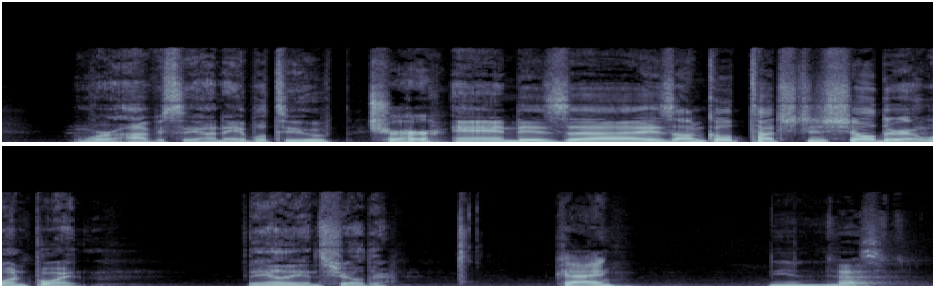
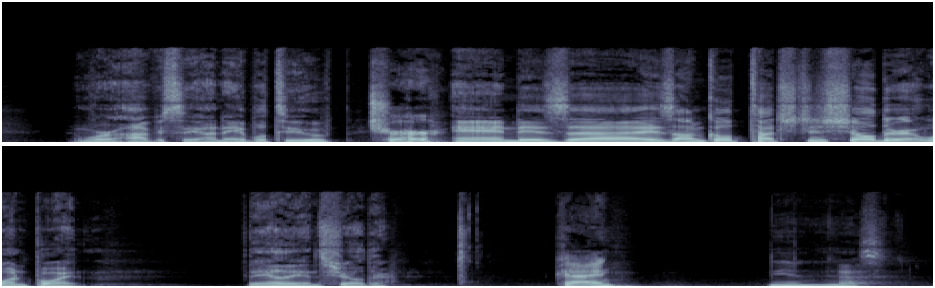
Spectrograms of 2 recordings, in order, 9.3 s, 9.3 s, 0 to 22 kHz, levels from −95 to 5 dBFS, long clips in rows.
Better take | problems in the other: second | animal sounds; loud; throughout; 10 dB below the speech; faint in the second

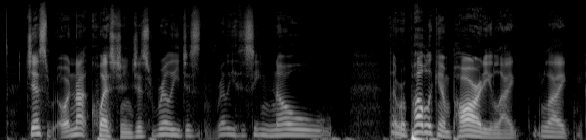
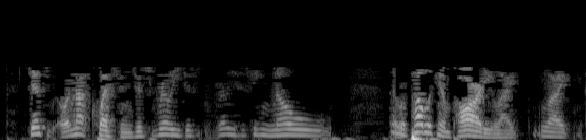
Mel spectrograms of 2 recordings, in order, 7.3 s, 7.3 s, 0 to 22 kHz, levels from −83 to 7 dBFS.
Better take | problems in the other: first | garbled, watery; badly; nothing above 3 kHz

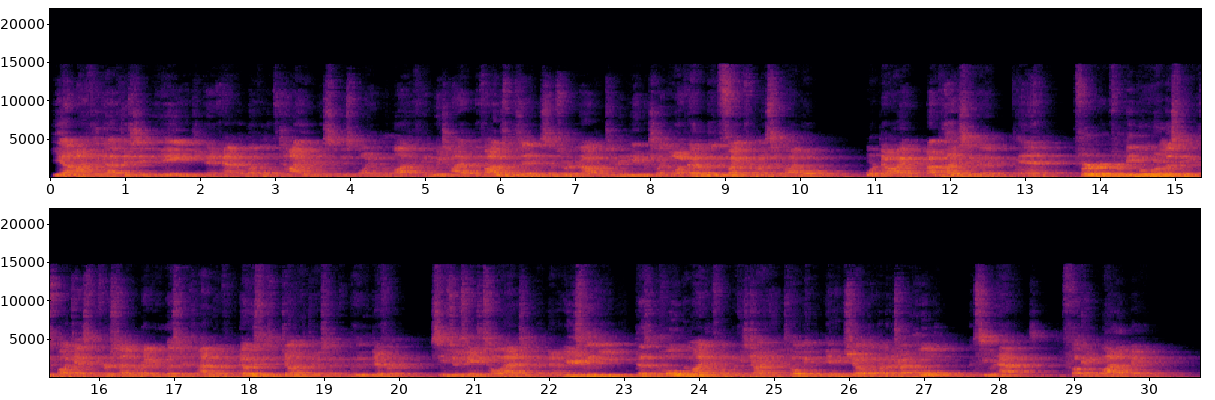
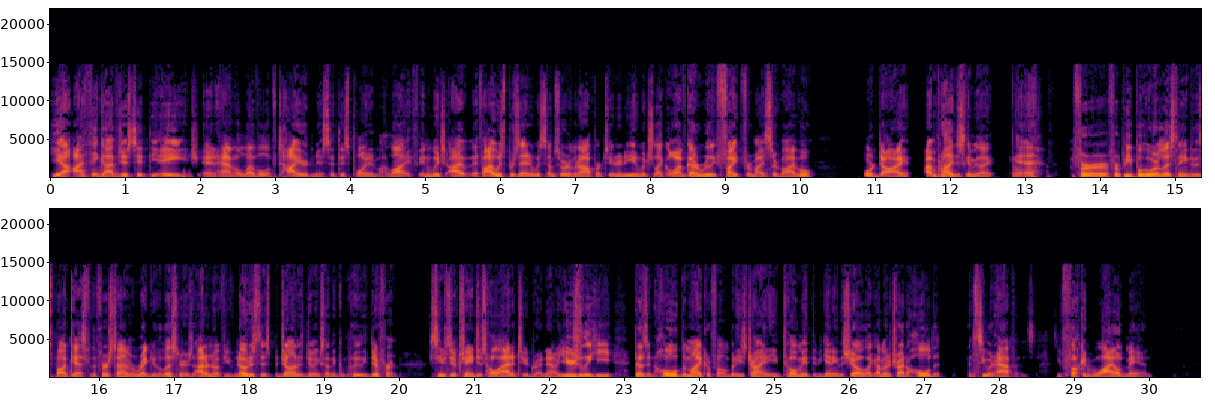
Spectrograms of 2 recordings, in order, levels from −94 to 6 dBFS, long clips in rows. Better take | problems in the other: second | off-mic speech; far // room echo; strong; dies away in 1.8 s

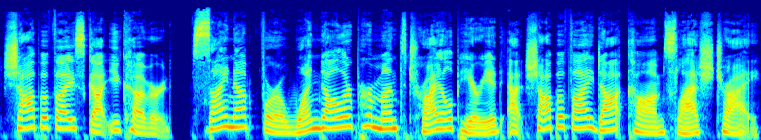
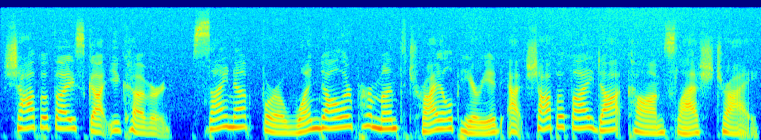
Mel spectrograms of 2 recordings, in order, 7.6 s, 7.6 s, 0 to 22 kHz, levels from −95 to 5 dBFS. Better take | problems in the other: first | hiss; noticeable; throughout; 15 dB below the speech

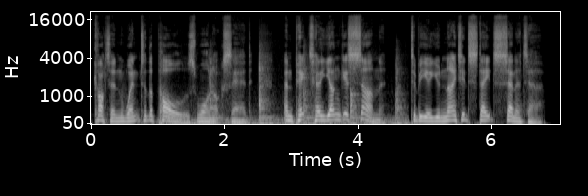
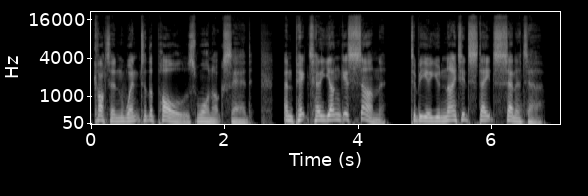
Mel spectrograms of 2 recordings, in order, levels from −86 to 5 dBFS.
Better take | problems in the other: second | footsteps; noticeable; from 1 to 5 s; peak 8 dB below the speech

